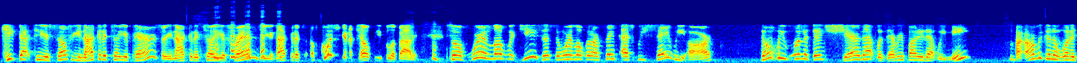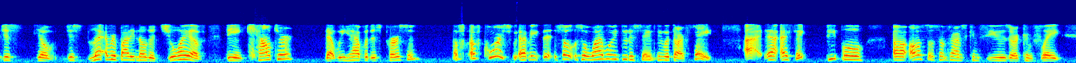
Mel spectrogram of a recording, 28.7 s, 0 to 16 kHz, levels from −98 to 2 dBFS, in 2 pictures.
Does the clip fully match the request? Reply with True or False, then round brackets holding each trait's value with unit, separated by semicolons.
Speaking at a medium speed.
False (245 wpm)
